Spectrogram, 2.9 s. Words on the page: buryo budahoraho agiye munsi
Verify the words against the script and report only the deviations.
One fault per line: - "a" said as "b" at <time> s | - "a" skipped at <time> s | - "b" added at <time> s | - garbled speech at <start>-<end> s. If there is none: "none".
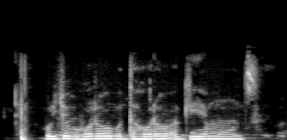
- "buhoraho" added at 0.7 s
